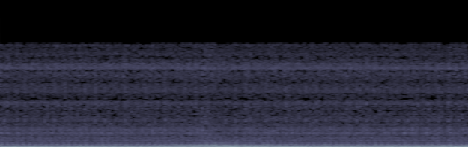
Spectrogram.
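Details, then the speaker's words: First-generation Honda Brio, idling with AC on after compressor pulley bearing replacement: steady, even hum, no rumble or whir from pulley; AC compressor now running smoothly, roughness fixed. "Nah, udah sembuh guys. AC-nya sudah halus lagi, matikan."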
